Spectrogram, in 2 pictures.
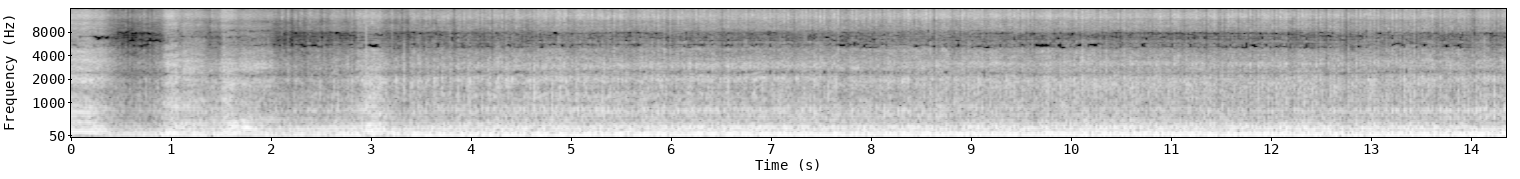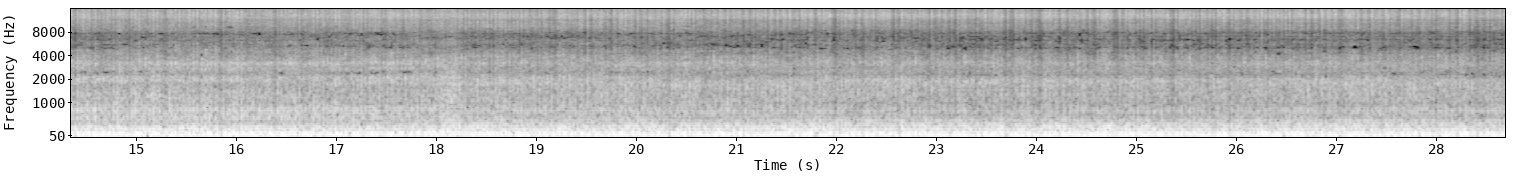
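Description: An engine running steadily at one low pitch, after its pitch falls away in the first few seconds.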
